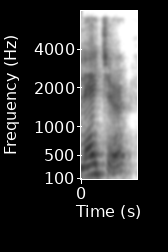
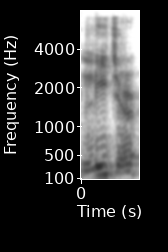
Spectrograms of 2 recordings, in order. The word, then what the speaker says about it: ledger: This is ledger and not leisure. I hear a lot of people say leisure. Well, in any case, the pronunciation of this word in British English is ledger. Americans would say leisure. It's up to you to choose which one to use.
